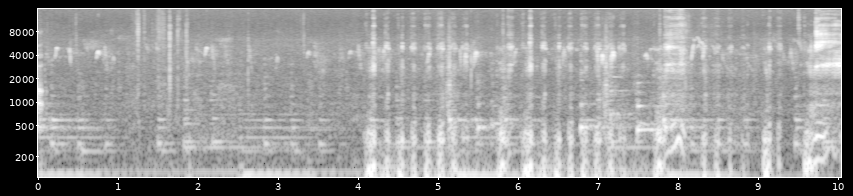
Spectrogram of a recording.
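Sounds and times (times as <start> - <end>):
man imitating pig calls: 4.1 - 10.0.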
